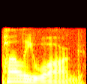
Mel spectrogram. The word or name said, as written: polliwog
